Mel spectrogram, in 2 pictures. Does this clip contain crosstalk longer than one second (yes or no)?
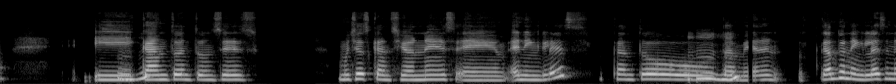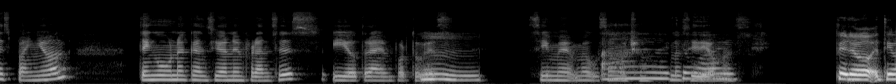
yes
